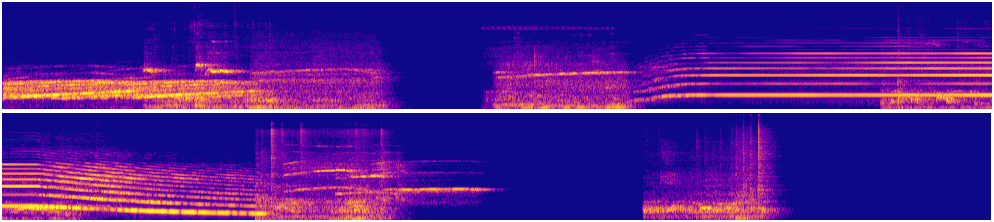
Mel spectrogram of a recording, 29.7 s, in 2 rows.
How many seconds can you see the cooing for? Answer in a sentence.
The cooing can be heard for 11 seconds in total.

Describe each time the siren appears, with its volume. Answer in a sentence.
The siren can be heard from 0.0 to 5.8 s, getting quieter; and from 7.3 to 22.1 s, getting louder then quieter.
